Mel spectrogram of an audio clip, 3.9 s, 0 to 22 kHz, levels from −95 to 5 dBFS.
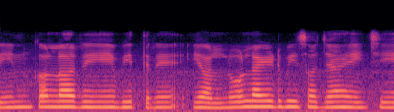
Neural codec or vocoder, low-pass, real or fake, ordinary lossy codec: none; none; real; none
